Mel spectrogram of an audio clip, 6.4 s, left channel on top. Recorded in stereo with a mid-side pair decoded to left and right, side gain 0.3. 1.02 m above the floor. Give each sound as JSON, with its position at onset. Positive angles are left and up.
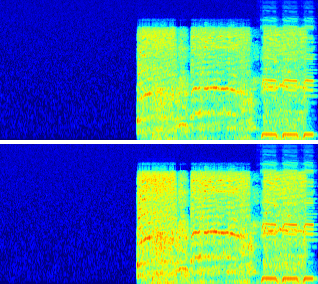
{"t": 2.7, "sound": "a scream", "azimuth_deg": -60, "distance_m": 1.3}
{"t": 5.1, "sound": "a phone buzzing", "azimuth_deg": -40, "distance_m": 6.0}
